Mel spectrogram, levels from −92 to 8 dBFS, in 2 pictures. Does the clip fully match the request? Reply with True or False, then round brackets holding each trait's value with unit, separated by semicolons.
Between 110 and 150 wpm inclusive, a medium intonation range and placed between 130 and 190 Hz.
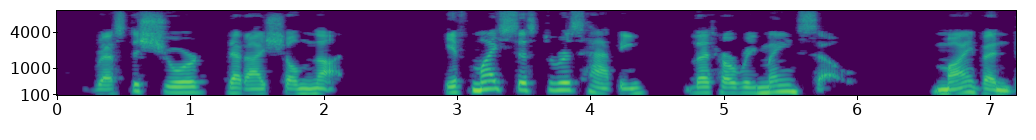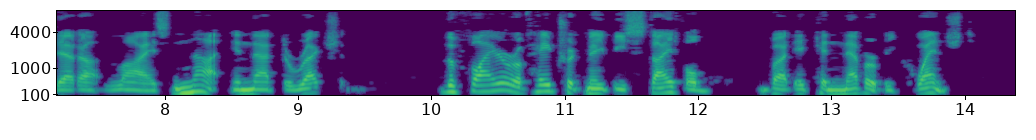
False (145 wpm; 6.4 semitones; 140 Hz)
